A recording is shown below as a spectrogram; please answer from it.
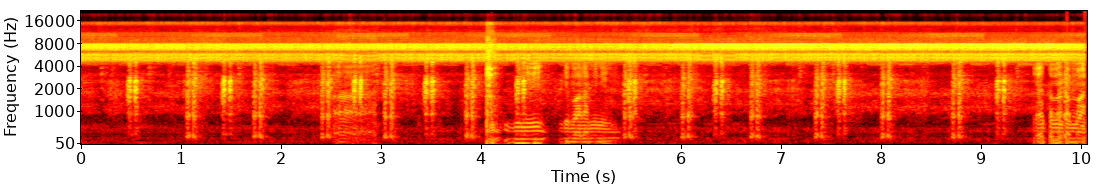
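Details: Frogs in drizzling rain give short, sharp calls about twice a second over a steady high insect drone.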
